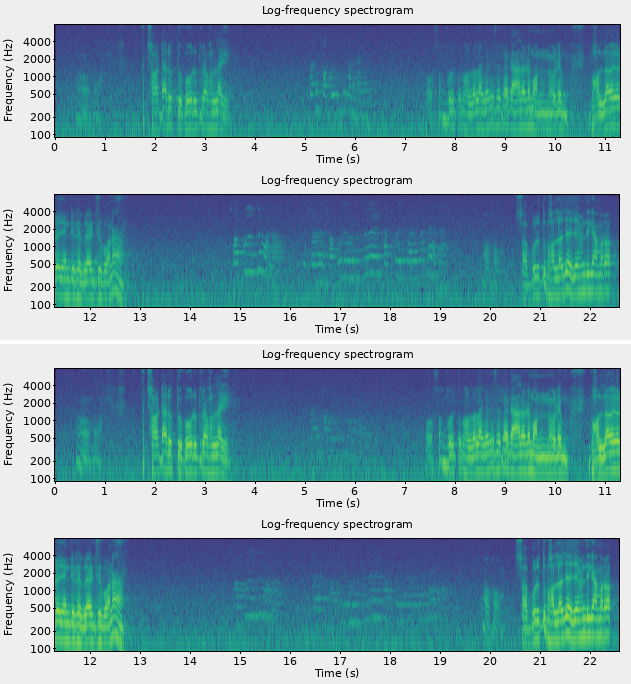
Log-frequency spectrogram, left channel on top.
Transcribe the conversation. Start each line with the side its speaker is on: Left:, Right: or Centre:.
Right: ଓହୋ ଆଉ ଛଅଟା ଋତୁ କୋଉ ଋତୁ ଟା ଭଲ ଲାଗେ?
Left: ମତେ ସବୁ ଋତୁ ଭଲ ଲାଗେ।
Right: ସବୁବେଳେ ଋତୁ ଭଲ ଲାଗେ ଯେ ସେଇଟା ଗାଁରେ ଗୋଟେ ମନ ଗୋଟେ ଭଲ ଗୋଟେ ଯେମିତି ଫେବରାଇଟ୍ ଥିବ ନା?
Left: ସବୁ ଋତୁ ଭଲ ସ ସବୁ ଋତୁ ଖାପ ଖୁଆଇ ଚଳେଇ ପାଇଲେ ହେଲା।
Right: ଓହୋ ସବୁ ଋତୁ ଭଲ ଯେ ଯେମିତି କି ଆମର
